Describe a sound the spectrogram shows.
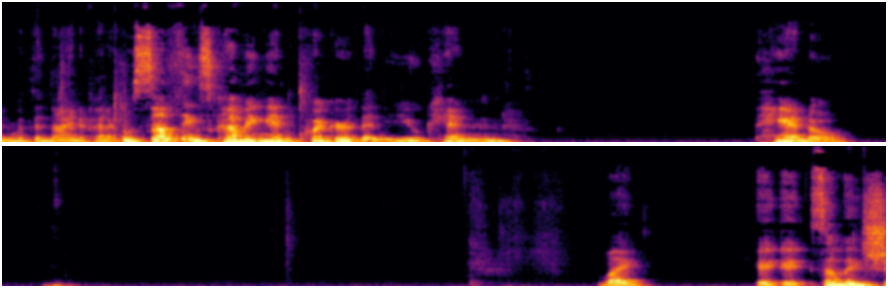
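A young woman talks with animation close to a microphone, in short bursts with pauses.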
